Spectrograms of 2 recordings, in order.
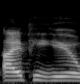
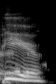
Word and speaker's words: IPU: don't pronounce the IPU without the dots in between. Like, don't say it as a word. IPU.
